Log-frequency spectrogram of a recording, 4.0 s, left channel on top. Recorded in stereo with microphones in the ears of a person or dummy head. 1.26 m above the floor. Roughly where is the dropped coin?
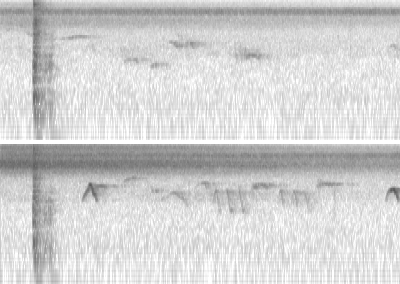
Right.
